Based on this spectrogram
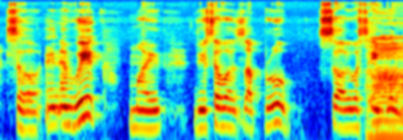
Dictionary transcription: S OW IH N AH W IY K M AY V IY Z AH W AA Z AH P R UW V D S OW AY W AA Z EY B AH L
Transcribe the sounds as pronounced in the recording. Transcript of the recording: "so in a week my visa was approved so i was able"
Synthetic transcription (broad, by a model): S OW IH N AH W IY K M AY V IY S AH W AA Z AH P R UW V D S OW AY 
